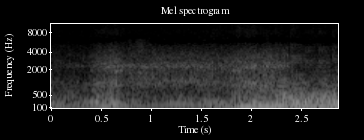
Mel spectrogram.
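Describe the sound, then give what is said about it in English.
Car engines roar through a film car chase in a continuous, loud, mid-pitched growl that grows louder over the final second. “This is possibly the greatest car chase in cinema history.”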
